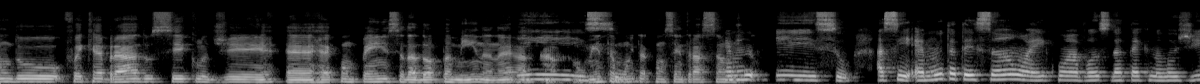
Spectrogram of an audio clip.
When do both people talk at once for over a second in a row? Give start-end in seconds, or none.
5.2-6.4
